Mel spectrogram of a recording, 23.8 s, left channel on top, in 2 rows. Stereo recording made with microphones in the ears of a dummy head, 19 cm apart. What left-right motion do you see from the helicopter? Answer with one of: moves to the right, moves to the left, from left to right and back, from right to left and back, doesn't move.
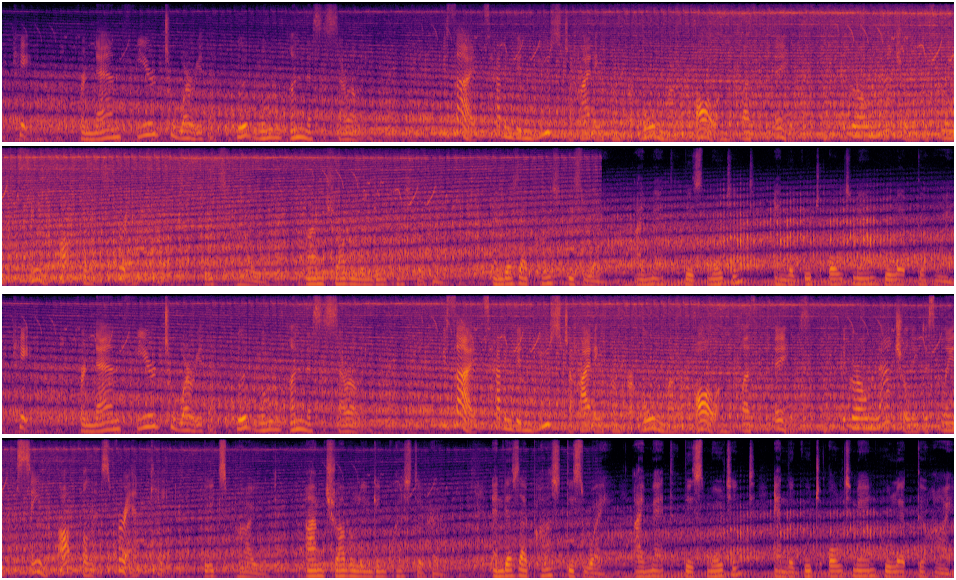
moves to the left.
